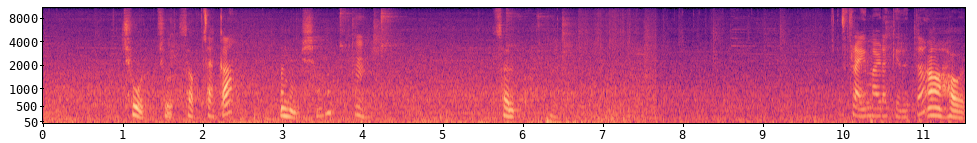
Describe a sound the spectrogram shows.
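A woman speaks calmly through a clip-on microphone.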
